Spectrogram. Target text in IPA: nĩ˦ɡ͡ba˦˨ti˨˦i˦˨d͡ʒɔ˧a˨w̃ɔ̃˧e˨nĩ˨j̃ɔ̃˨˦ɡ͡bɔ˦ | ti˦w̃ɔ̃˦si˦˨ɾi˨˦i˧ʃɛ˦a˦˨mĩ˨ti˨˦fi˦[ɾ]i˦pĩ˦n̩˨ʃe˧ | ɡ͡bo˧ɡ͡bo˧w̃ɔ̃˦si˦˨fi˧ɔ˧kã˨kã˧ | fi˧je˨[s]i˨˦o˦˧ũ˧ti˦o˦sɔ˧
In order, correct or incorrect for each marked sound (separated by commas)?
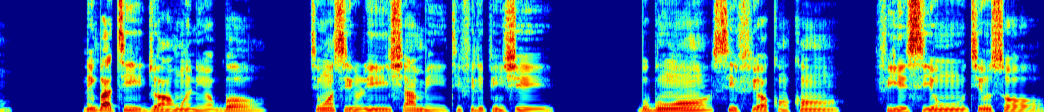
incorrect, correct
